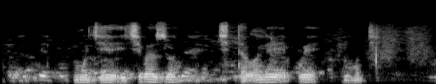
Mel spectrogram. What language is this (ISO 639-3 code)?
kin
